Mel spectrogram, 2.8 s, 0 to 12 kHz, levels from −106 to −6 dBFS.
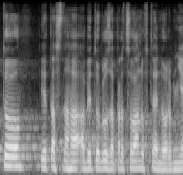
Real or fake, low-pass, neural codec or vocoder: real; 10.8 kHz; none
